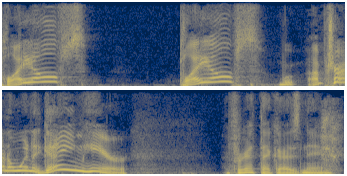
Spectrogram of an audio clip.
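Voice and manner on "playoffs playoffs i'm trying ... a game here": put-on very high, slow, sing-song, swooping Southern accent. Retelling a clip of a man answering about playoff chances, in a southern accent impression. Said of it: "He was like a Southerner".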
